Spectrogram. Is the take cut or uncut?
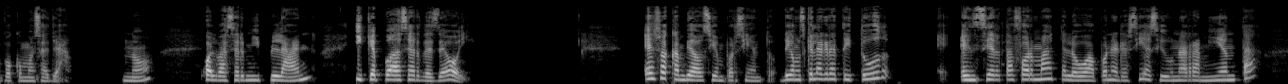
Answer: cut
